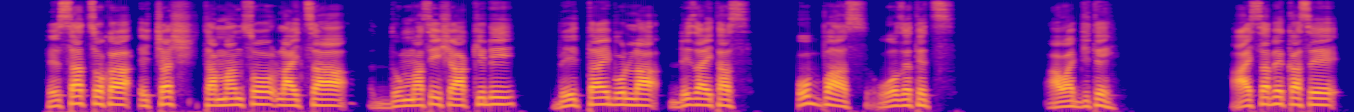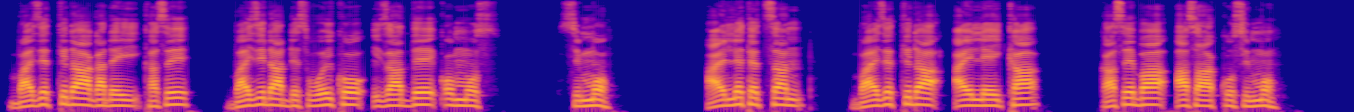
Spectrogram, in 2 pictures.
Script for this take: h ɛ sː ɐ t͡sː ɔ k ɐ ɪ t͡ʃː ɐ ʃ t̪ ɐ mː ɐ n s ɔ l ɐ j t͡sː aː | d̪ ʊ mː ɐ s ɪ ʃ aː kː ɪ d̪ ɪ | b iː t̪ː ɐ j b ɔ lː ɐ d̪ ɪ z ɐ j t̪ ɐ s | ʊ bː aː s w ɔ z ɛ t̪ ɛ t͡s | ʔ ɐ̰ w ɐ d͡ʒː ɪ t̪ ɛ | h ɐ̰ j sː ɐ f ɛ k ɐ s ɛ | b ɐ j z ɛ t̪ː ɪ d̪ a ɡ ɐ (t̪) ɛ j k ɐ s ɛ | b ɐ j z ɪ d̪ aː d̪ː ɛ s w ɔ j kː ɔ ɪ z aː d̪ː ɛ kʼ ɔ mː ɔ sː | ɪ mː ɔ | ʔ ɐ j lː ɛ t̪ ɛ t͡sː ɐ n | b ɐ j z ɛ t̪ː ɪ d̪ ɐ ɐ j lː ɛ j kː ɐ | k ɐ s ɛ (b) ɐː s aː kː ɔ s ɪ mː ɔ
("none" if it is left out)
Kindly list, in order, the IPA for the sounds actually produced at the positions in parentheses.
d̪, b

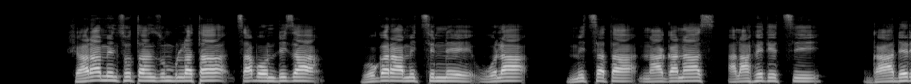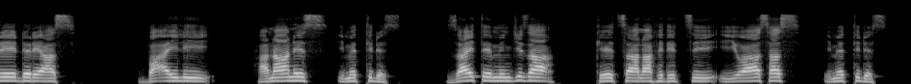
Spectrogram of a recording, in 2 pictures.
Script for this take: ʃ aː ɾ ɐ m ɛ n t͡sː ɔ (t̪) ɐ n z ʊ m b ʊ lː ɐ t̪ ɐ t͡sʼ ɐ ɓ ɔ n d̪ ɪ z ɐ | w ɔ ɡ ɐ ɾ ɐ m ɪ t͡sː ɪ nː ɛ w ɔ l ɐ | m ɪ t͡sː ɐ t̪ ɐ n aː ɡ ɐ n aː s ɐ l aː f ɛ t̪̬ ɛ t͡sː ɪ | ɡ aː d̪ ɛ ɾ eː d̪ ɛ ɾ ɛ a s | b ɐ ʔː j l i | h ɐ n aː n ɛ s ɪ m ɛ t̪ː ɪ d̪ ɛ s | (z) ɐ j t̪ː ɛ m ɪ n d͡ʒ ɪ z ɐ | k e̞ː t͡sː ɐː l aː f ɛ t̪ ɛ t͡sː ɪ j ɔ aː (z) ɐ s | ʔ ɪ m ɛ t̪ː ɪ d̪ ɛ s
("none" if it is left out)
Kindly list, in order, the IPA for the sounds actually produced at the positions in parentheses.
t̪, z, s

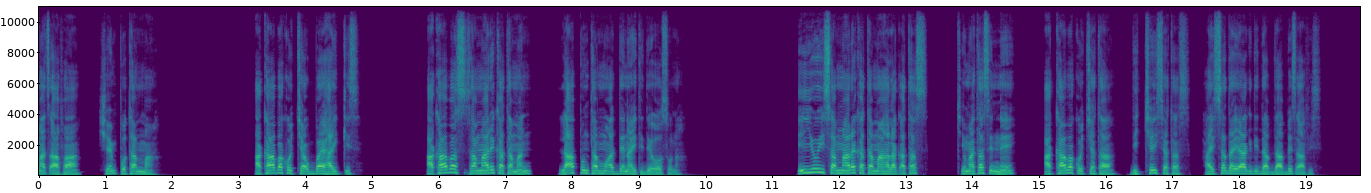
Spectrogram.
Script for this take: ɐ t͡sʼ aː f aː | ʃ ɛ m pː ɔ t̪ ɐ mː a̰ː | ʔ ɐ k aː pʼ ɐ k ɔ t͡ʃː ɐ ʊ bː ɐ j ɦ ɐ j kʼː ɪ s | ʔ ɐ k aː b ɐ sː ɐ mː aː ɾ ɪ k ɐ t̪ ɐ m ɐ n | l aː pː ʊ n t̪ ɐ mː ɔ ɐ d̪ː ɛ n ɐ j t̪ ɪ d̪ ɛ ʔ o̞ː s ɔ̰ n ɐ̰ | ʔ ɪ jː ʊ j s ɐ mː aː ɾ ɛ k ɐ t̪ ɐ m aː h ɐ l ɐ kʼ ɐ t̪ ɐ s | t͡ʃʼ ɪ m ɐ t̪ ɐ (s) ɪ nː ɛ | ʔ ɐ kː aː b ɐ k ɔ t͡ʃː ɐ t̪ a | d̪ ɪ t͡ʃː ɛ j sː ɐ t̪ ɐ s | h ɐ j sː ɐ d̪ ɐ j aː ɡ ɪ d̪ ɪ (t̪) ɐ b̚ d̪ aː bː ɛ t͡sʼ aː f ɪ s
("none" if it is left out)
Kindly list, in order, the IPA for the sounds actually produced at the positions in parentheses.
s, d̪

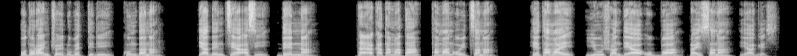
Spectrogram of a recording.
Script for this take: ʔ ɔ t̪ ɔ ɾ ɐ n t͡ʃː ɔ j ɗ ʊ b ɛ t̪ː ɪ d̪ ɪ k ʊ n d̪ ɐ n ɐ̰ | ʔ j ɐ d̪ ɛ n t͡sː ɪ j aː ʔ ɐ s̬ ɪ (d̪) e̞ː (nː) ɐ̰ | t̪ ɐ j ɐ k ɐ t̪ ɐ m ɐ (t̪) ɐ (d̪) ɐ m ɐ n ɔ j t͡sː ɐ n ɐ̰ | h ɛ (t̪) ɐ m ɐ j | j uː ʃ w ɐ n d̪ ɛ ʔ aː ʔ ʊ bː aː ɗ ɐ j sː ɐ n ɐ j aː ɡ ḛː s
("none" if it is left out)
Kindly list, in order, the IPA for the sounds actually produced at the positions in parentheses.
d̪, nː, t̪, t̪, t̪

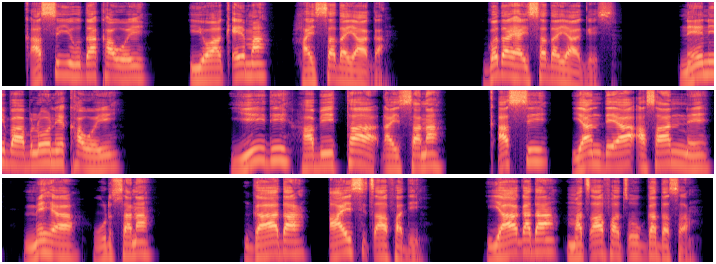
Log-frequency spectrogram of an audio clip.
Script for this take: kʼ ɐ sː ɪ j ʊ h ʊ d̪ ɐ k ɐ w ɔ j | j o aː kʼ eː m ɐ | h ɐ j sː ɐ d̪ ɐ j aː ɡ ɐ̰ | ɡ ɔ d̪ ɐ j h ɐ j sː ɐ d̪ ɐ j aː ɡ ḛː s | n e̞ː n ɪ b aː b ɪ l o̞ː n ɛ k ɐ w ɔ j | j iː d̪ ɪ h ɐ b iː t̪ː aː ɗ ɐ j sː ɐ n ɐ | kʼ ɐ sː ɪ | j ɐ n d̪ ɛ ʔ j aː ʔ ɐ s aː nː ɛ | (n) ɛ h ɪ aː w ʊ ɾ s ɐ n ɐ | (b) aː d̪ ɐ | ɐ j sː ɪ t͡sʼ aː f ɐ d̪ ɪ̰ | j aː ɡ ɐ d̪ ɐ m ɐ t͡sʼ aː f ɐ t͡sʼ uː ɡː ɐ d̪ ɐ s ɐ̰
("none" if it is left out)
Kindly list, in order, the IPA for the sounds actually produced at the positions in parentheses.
m, ɡ

